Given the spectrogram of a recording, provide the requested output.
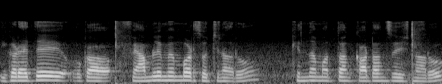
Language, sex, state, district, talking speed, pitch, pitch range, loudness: Telugu, male, Telangana, Nalgonda, 120 wpm, 170 Hz, 160-180 Hz, -17 LUFS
